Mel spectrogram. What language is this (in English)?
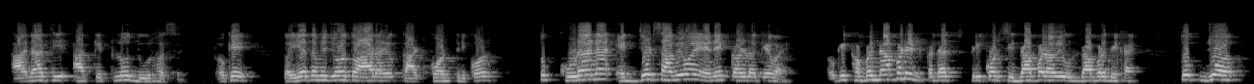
Gujarati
